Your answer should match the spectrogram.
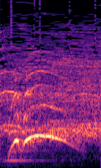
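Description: A concert crowd roars and cheers, with a loud rising whoop cutting through the steady wash of noise for a moment before fading back into the crowd.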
